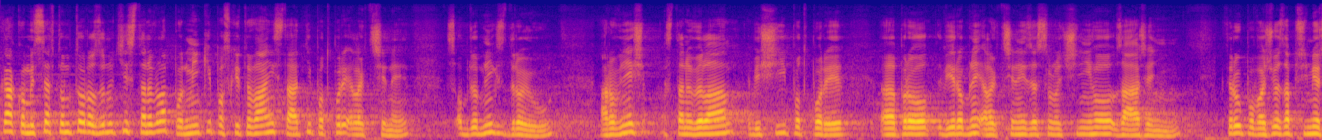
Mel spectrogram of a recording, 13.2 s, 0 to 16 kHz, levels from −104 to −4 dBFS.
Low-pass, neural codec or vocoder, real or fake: 14.4 kHz; none; real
